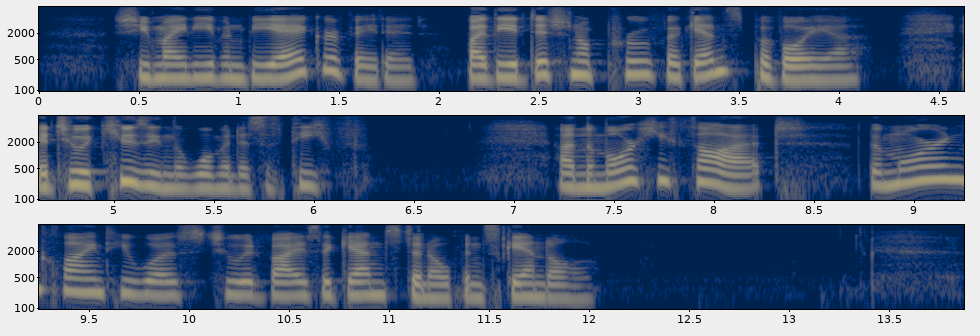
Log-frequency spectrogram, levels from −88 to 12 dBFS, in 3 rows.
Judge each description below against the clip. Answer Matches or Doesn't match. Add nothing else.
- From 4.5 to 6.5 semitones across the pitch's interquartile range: Doesn't match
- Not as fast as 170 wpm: Matches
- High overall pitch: Matches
